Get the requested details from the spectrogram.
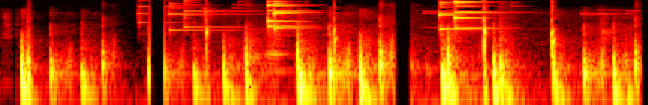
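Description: A pickaxe chips at stone in quick taps.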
